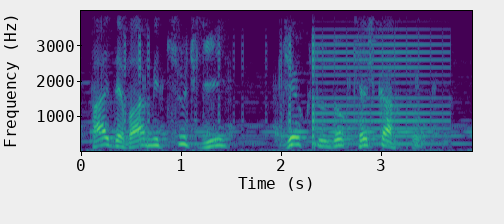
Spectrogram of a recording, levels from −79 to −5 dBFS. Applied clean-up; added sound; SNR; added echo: none; Guitar + Telephone; 8 dB; none.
